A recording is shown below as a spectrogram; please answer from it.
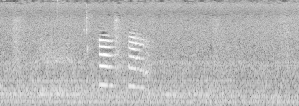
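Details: House cat that wants to go back outside gives two quick harmonic meows, the second sliding downward, in a quiet indoor room with steady low background hum.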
